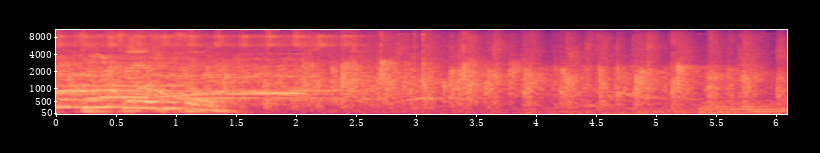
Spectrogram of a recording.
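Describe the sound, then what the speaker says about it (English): Worshippers at a Sunday church service clap and cheer as a preacher comes forth, a loud crowd roar with shouts fading into steady rhythmic clapping, while voices mingle through it. "Can we make some noise for the man of God as he comes forth?"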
